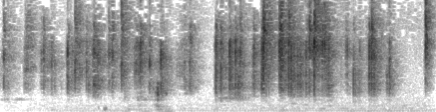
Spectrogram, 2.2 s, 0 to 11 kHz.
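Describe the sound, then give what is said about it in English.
Dice rattle and clatter in an Easy Roller dice tray during a criminology roll, in a quick run of bright, overlapping clicks. Two bursts are split by a brief pause, fairly loud, with no one talking. “These dice keep ending up on 90 stuffing, so no, I don't.”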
